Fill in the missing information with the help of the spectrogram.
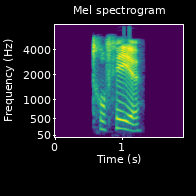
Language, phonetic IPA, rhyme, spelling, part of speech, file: German, [tʁoˈfɛːə], -ɛːə, Trophäe, noun, De-Trophäe.ogg
- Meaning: 1. trophy 2. tropæum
